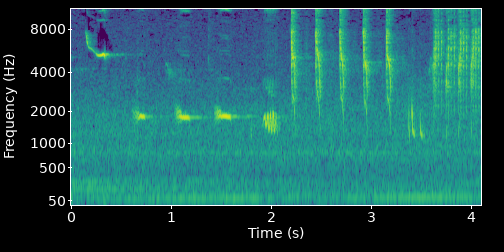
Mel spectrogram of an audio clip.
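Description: A nightingale sings: a few slow, pure whistled notes, then a rapid run of hard clicking, chattering trills, over a low steady rumble.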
